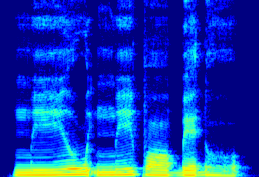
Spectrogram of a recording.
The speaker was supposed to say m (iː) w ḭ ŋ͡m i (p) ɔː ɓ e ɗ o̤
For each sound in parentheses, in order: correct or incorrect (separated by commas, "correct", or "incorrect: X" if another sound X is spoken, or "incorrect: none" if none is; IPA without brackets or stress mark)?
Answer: correct, correct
